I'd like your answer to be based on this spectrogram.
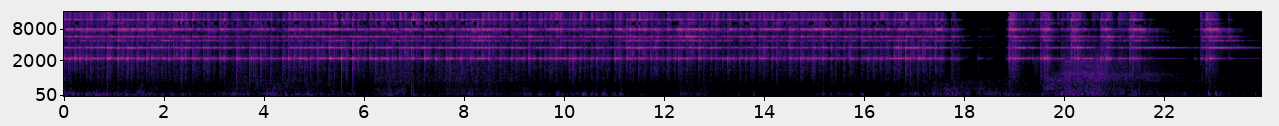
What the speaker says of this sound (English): I feel like ringing my bell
